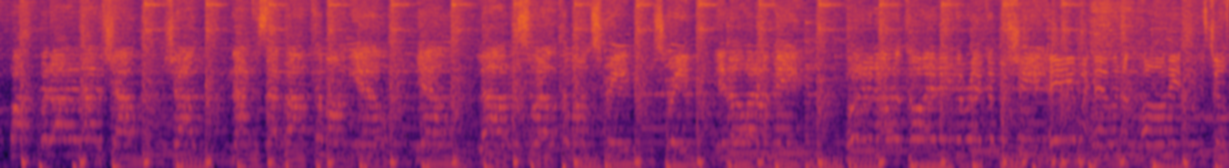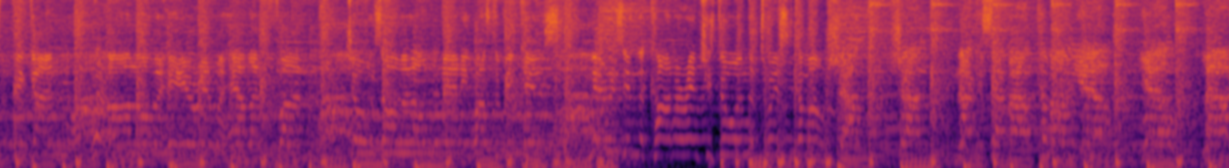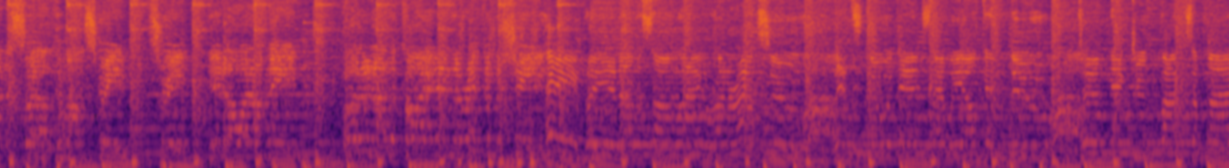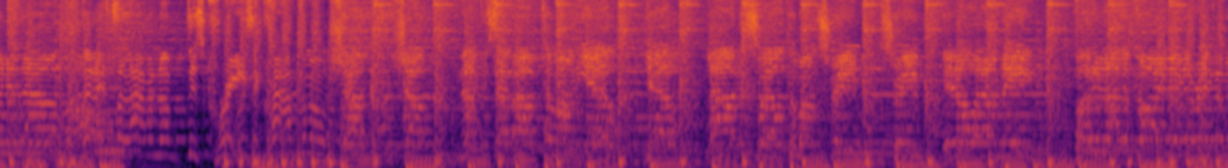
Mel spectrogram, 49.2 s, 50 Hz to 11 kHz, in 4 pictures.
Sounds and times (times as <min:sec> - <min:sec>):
Music: 0:00.0 - 0:49.1.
